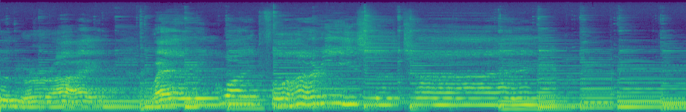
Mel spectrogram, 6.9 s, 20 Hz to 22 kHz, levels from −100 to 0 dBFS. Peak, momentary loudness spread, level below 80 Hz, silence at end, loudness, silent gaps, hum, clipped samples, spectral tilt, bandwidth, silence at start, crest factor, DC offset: -2 dBFS; 7 LU; -66 dBFS; 0 s; -17 LUFS; none; none; under 0.1%; -6.5 dB/octave; 18.5 kHz; 0 s; 16 dB; under 0.1%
